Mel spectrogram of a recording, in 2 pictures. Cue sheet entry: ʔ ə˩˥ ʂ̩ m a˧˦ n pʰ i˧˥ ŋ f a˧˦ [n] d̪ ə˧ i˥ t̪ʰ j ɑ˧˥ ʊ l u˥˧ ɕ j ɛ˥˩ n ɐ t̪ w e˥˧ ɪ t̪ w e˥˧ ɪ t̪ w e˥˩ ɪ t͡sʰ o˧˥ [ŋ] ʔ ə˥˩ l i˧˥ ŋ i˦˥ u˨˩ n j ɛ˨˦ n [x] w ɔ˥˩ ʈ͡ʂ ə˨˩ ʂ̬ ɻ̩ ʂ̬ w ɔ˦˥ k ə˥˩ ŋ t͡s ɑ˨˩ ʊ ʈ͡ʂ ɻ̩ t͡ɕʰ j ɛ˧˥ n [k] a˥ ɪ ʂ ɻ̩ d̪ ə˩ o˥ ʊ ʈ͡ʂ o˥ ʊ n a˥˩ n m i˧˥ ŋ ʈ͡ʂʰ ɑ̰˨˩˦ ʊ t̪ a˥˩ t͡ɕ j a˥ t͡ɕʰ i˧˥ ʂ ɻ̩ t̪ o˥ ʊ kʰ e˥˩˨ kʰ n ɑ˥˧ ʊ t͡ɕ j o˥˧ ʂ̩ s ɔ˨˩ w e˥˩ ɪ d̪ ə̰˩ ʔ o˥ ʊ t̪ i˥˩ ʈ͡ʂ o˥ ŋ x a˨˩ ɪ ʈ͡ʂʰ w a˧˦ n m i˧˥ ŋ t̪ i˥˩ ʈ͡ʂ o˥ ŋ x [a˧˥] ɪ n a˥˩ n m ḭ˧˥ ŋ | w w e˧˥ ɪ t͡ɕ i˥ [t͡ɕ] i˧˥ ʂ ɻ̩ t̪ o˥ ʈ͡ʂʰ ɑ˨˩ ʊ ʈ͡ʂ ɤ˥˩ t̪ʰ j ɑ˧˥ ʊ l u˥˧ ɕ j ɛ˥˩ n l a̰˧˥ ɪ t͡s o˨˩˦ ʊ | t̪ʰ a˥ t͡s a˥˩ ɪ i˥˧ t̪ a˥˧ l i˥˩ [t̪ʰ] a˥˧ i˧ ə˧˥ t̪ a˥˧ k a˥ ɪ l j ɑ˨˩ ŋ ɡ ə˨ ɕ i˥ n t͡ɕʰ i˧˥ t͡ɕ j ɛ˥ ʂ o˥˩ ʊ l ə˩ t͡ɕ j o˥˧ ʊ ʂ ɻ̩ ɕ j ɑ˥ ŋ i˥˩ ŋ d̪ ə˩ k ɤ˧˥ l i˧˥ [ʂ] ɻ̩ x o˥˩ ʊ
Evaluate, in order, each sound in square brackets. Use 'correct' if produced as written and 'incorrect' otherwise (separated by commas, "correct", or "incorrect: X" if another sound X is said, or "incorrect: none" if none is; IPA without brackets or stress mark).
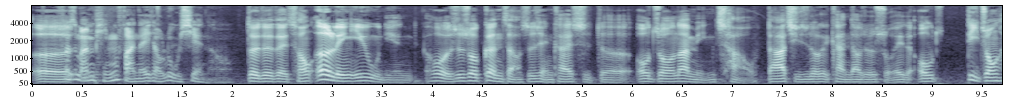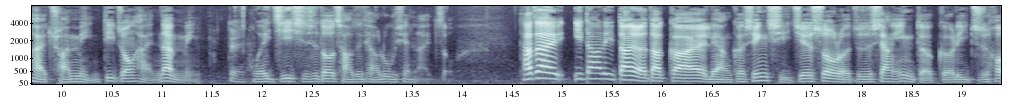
correct, correct, correct, incorrect: kʰ, incorrect: a˨˩, incorrect: t͡ɕʰ, incorrect: t̪, incorrect: ʈ͡ʂ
